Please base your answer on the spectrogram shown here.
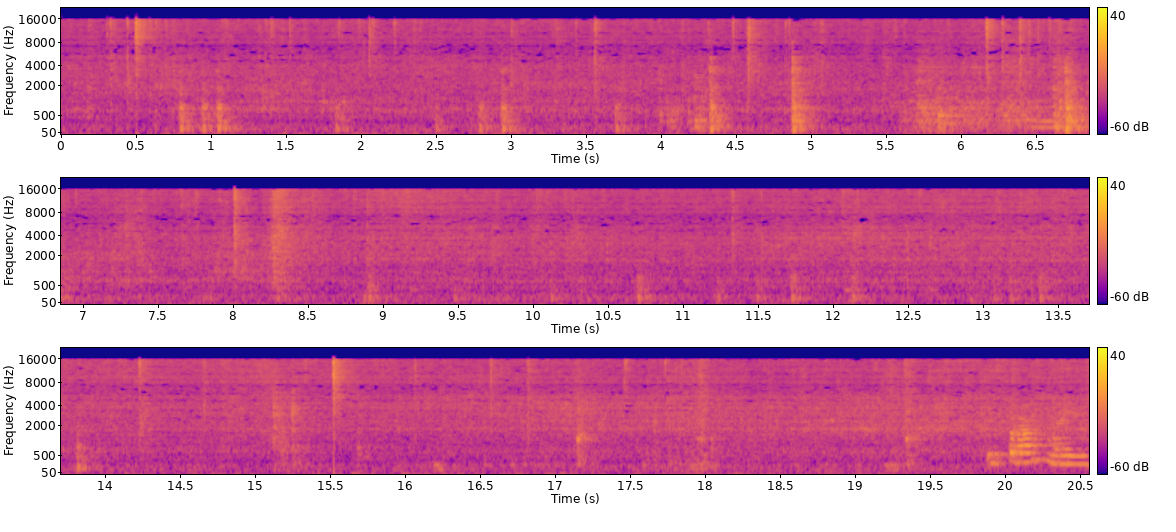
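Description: Eggplant and pork frying in hot oil for adobong talong, a steady busy sizzle with scattered crackles and pops running throughout, close and moderately loud, with occasional clinks of utensils against the pan.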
